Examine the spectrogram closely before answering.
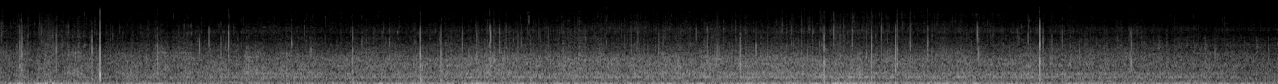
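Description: Bicycle tyres hissing on a rain-soaked road while riding, with wind rumble on the microphone and scattered sharp clicks of raindrops striking the handlebar camera. A faint steady hum runs through the middle.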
